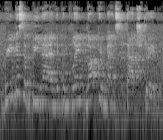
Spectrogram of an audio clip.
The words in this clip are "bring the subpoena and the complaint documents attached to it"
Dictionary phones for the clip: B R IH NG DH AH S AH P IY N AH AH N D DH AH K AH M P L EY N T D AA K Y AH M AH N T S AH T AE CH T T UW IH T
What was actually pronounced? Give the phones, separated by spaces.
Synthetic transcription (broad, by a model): B R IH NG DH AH S AH P IY N AH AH N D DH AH K AH M P L EY N T D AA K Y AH M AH N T S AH T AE CH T T UW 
